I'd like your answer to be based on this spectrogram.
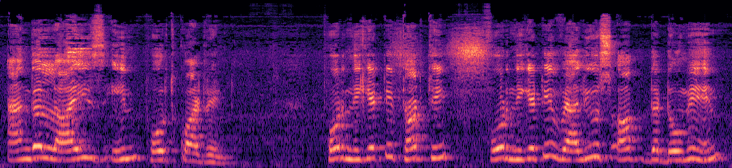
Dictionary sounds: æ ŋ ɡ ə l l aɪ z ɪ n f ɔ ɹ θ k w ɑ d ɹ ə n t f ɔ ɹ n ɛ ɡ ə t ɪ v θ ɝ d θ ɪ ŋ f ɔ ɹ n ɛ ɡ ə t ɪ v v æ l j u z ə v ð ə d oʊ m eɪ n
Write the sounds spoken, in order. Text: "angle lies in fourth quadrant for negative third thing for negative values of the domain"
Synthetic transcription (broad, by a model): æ ŋ ɡ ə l l aɪ z ɪ n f ɔ ɹ t k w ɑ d ɹ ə n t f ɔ ɹ n ɛ ɡ ə t ɪ v t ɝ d t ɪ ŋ f ɔ ɹ n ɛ ɡ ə t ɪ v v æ l j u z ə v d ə d oʊ m eɪ n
